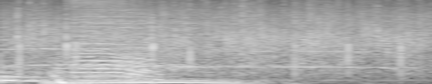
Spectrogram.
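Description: Studio audience applauding over a short music sting, with a deep bass hit about a quarter second in that fades within a second.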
